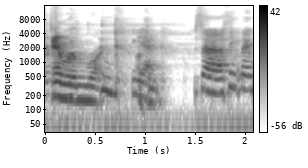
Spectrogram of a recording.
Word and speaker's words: Ehrenreich: I think it's pronounced Alden Ehrenreich. Yep. Ehrenreich.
